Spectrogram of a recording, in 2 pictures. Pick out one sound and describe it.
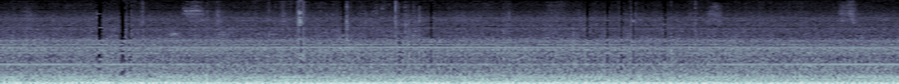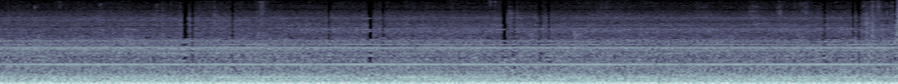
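A jet engine roars steadily from inside an aircraft cabin as the plane taxis.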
